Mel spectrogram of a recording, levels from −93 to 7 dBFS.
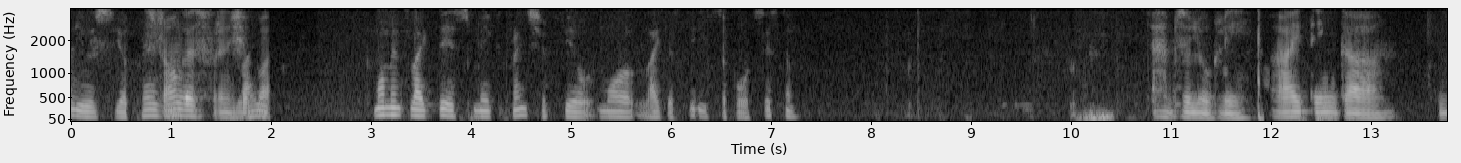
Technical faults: speech suppressed in double talk; echo leak

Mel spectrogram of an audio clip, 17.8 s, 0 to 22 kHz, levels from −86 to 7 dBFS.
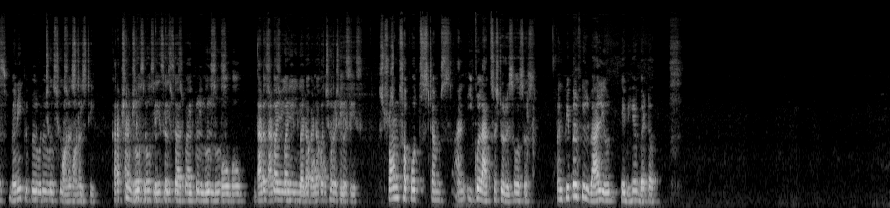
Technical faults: doubled audio track

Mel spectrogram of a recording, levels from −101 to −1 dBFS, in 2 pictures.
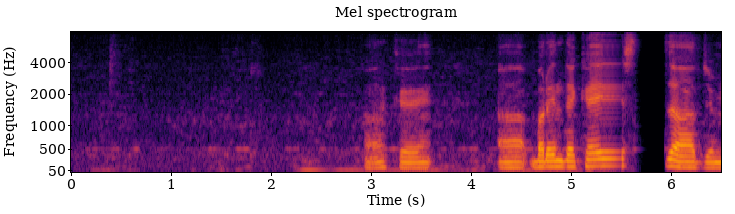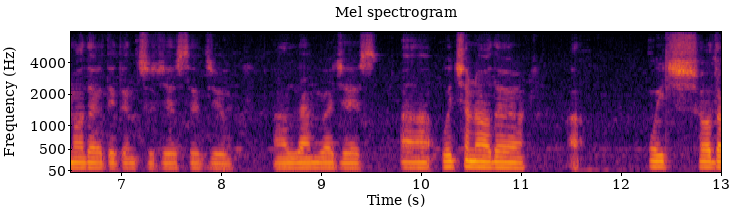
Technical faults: call audio freeze; jitter buffer speed-up

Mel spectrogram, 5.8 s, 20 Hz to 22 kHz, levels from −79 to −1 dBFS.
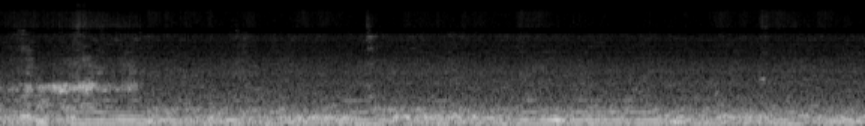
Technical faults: echo with no canceller

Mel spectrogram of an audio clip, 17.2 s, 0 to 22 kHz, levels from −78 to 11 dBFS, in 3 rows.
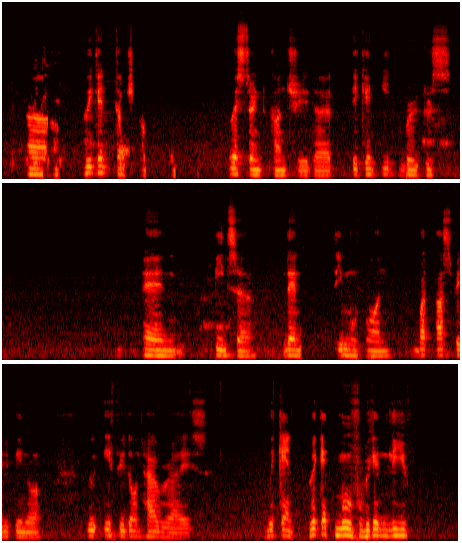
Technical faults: other side's voice leaking through; speech suppressed in double talk; background gated by the echo canceller

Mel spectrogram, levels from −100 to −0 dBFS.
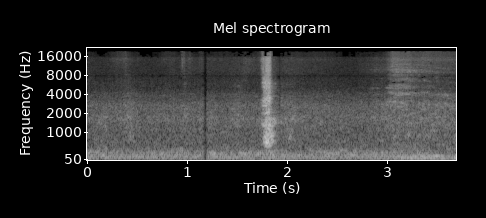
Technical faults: short stall from a late packet

